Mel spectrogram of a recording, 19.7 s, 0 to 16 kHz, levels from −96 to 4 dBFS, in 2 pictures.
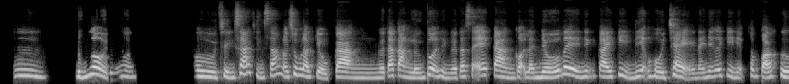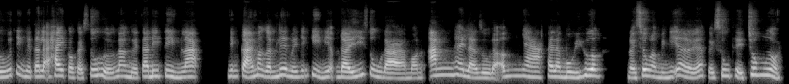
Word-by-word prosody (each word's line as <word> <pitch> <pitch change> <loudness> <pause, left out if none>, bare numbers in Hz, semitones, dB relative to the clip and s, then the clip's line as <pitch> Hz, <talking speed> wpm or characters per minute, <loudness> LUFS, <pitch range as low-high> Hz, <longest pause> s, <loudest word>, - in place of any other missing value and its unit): Ừm, 255 -3 -3 0.4
đúng 220 +3 0
rồi, 305 -8 +5
đúng 190 +5 -11
rồi. 230 -2 -6 0.7
Ừ, 235 -3 +1
chính 205 -1 -1
xác, 385 - +1
chính 220 -7 -6
xác. 270 +10 -1
Nói 220 - -2
chung 295 +5 -1
là, 250 -4 +3
kiểu, 175 - 0
càng 195 -3 +2
người 195 0 -2
ta 255 - +3
càng 240 -5 0
lớn 190 +1 -1
tuổi 280 -4 +4
thì 230 -3 -2
người 190 0 -2
ta 230 +4 0
sẽ 280 +4 -1
càng, 220 -7 +2
gọi - - 0
là, 195 - -1
nhớ 205 +3 +2
về 285 -7 +5
những 230 +2 -5
cái 230 -3 +2
kỷ 245 0 -4
niệm 225 +5 -3
hồi 215 -4 -1
trẻ 175 -2 +2
này, 185 +1 -5
những 225 +3 -4
cái 260 - +1
kỷ 260 -4 -6
niệm 185 -3 -6
trong 255 -1 -5
quá 205 -1 +4
khứ, 230 -1 +1
thì 325 - -5
người 230 -3 -3
ta 235 - +1
lại 230 - -1
hay 260 -1 +4
có 210 -5 -3
cái 190 -2 -3
xu 265 +6 -2
hướng 195 -4 0
là 245 0 -2
người 200 -4 -2
ta 235 +4 +1
đi 240 +1 -1
tìm 230 -6 -1
lại 225 +1 0 0.3
những 245 0 -6
cái 220 -2 +3
mà 280 +3 -1
gắn 220 -1 0
liền 285 -2 +2
với 220 - -1
những 240 +3 -8
kỷ 265 -7 -4
niệm 215 - -2
đấy, 220 +7 +2
dù 250 -7 -3
là 185 -3 +4
món 185 0 -6
ăn 290 +3 +1
hay 285 -3 -1
là 200 -6 +1
dù 190 -1 -1
là 185 - -1
âm 255 +3 -4
nhạc 220 -4 -2
hay 235 - +2
là 225 - +2
mùi 210 -1 +1
hương. 270 0 +5 0.3
Nói 190 -2 0
chung 265 +5 +4
là 230 - -1
mình 195 -1 -3
nghĩ 215 - -4
là 270 -4 +1
đấy 200 - +1
là 240 +6 0
cái 195 - -4
xu 255 +6 -4
thế 190 - -1
chung 290 -1 0
rồi. 265 -8 +2
230 Hz, 290 wpm, -23 LUFS, 200-255 Hz, 0.7 s, rồi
